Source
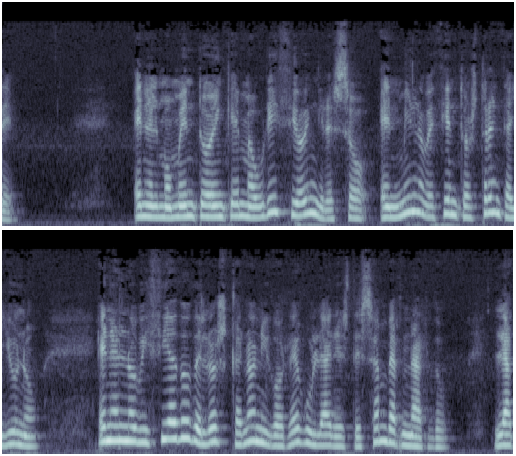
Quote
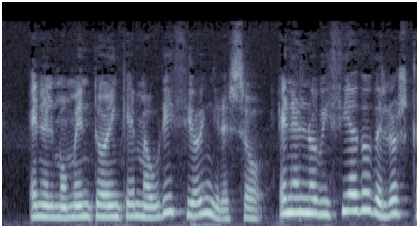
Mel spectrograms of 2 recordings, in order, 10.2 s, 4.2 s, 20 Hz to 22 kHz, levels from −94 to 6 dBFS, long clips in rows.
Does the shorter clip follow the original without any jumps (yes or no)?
no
